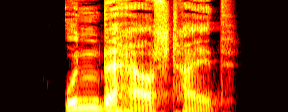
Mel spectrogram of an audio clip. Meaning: lack of self control
- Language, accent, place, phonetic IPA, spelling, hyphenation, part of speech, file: German, Germany, Berlin, [ˈʊnbəˌhɛʁʃthaɪ̯t], Unbeherrschtheit, Un‧be‧herrscht‧heit, noun, De-Unbeherrschtheit.ogg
